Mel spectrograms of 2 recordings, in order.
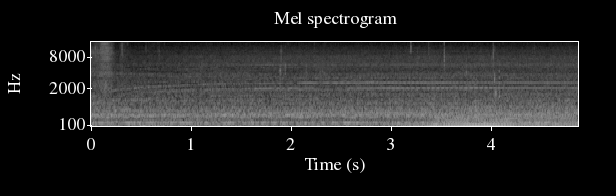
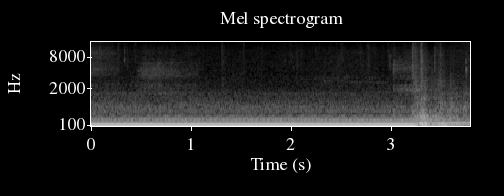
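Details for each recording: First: Dzhileks Vodomet 55/35 submersible well pump on cheap HY-2 inverter pressure controller replacing relay: quiet, then low pump hum comes up gently with no bang as faucet opens, RPM tracking faucet opening, stopping smoothly; healthy soft start. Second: Dzhileks Vodomet 55/35 submersible pump on a relay pressure switch: steady low hum cuts off with a sharp bang in the pipes, water hammer at loud start/stop; before fitting a cheap HY-2 inverter pressure controller to prevent it.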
